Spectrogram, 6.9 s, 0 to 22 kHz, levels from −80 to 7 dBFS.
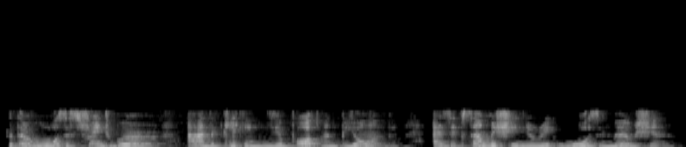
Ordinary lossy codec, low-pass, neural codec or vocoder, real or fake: AAC, 48 kbps; 5.4 kHz; none; real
